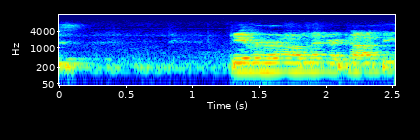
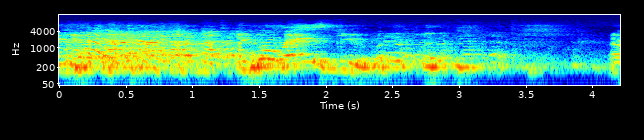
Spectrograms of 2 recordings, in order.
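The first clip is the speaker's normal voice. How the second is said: laughing outrage; 13 semitones higher, 4 dB louder, much slower than usual. Retold or imitated. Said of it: "they're gonna be like".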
